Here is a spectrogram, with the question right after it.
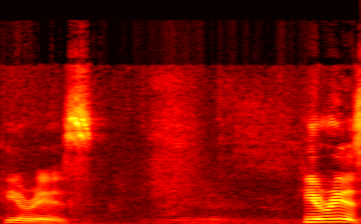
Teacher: Do you hear the R? But British is not supposed to be a rhotic dialect.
